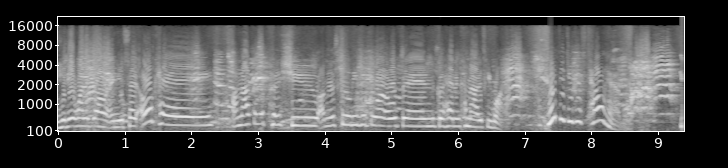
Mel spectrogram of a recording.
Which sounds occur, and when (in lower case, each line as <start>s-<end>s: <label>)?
0.0s-9.3s: background noise
0.0s-7.1s: female speech
2.9s-3.3s: shout
6.7s-7.1s: shout
6.8s-7.5s: sneeze
7.3s-7.9s: shout
7.4s-9.3s: female speech
8.3s-9.0s: shout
